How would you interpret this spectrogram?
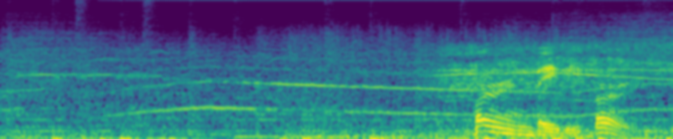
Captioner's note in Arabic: صافرة الإنذار تدوي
